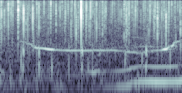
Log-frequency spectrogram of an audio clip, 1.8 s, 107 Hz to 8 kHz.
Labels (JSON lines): {"label": "biophony", "recorder": "SoundTrap 300"}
